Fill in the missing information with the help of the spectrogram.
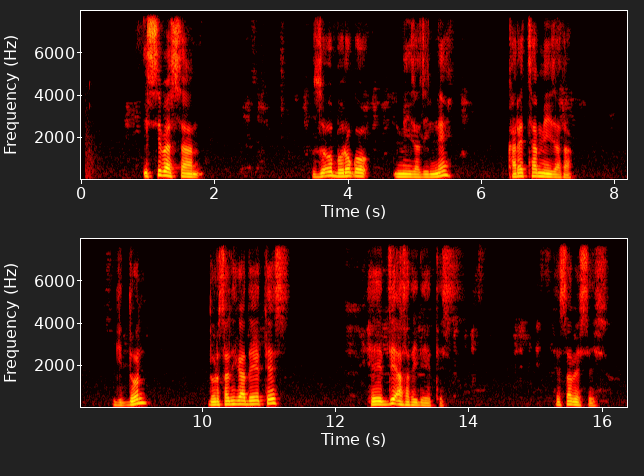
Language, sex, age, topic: Gamo, male, 25-35, agriculture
